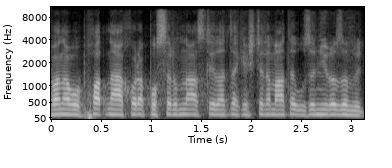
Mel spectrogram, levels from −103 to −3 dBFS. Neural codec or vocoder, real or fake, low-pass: codec, 16 kHz in and 24 kHz out, 0.9 kbps, LongCat-Audio-Codec, fine tuned four codebook decoder; fake; 9.9 kHz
